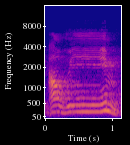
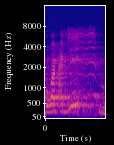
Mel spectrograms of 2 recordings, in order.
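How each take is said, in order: First: The middle consonant is a z sound. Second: The middle consonant is a j sound. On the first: It means great, an attribute of God. The speaker calls it right. "azim, agung" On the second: It means something like dough. The speaker calls it wrong.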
